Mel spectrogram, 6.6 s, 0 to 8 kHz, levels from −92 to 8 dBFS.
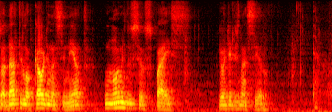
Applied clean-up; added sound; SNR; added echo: none; none; none; reverberation time 0.7 s.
